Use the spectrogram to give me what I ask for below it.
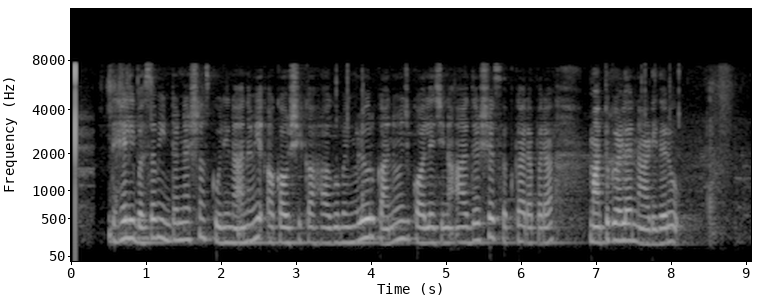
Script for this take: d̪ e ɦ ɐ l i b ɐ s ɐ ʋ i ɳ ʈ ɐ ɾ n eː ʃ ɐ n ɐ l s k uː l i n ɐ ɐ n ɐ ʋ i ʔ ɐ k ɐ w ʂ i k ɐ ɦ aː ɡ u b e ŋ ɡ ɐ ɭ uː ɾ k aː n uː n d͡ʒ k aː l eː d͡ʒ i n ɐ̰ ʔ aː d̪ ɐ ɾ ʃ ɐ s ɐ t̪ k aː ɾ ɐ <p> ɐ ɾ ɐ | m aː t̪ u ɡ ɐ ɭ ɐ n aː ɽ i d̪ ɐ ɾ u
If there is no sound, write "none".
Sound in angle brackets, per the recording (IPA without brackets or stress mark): p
